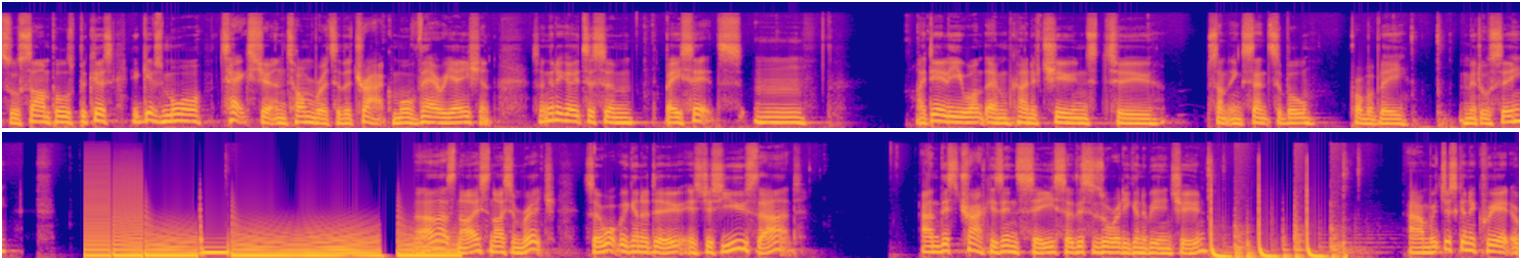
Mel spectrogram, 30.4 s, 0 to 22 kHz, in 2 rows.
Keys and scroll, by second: 6.9 Right, 14.0 Down, 14.3 Right, 16.2 Down, 17.4 Up, 19.7 space, 27.2 space, 28.5 space.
